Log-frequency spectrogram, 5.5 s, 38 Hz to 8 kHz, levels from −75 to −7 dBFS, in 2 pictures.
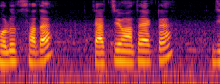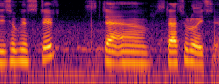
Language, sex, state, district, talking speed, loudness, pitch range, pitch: Bengali, male, West Bengal, North 24 Parganas, 110 wpm, -20 LUFS, 150-165 Hz, 155 Hz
